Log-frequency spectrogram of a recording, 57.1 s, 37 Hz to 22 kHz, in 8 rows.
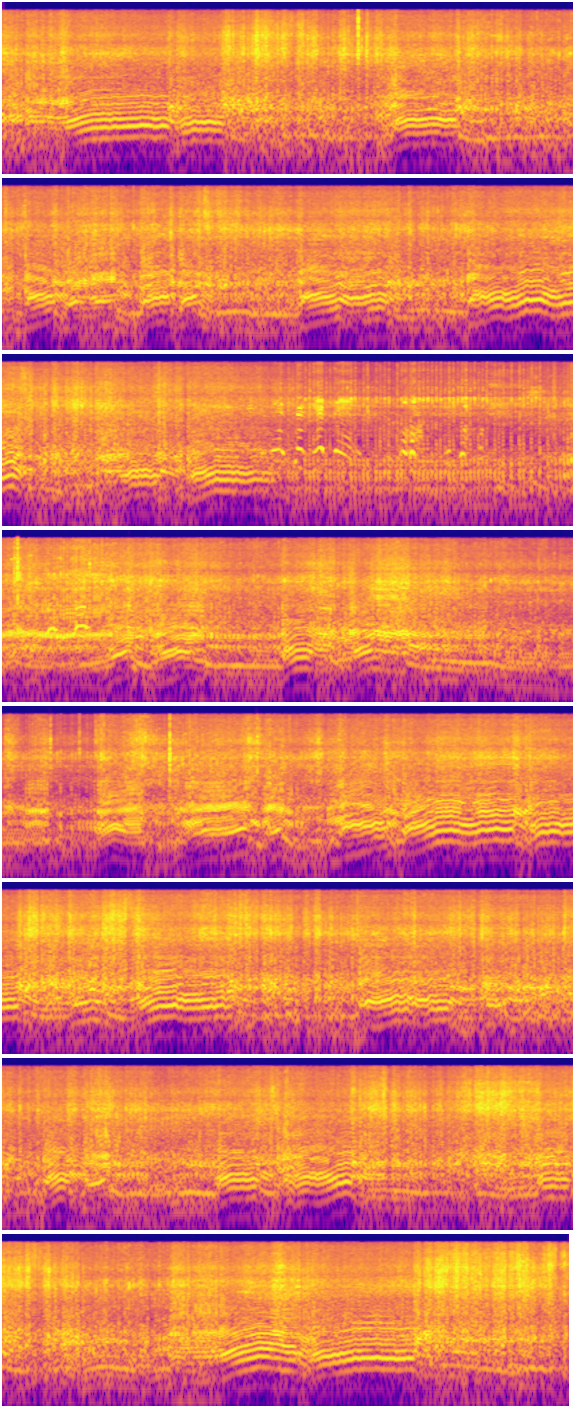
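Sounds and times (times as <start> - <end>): dirt bike engine revving: 0.0 - 57.0
wind rushing over microphone: 0.0 - 57.0.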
